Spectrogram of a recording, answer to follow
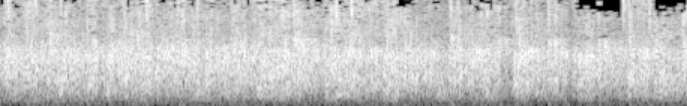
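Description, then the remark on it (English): Sustained audience applause for the day's speakers, a dense, steady wash of many hands clapping at an even loudness throughout, with no clear individual claps standing out and no voices. “If you would give them a round of applause.”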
